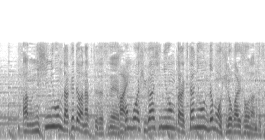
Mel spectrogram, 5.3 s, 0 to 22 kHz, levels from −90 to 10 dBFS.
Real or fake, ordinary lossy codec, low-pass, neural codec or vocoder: fake; none; 7.2 kHz; vocoder, 44.1 kHz, 128 mel bands every 256 samples, BigVGAN v2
